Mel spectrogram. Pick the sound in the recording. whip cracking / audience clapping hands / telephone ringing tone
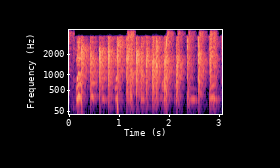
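audience clapping hands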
